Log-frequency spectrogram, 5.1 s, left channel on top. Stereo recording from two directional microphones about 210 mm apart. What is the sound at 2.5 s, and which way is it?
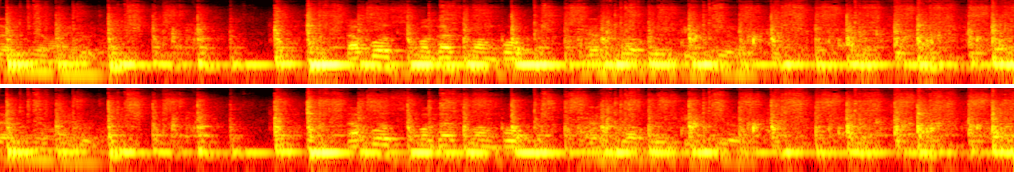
Music, 15° right (ahead or behind).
